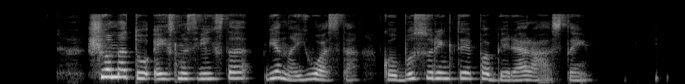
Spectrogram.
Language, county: Lithuanian, Vilnius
